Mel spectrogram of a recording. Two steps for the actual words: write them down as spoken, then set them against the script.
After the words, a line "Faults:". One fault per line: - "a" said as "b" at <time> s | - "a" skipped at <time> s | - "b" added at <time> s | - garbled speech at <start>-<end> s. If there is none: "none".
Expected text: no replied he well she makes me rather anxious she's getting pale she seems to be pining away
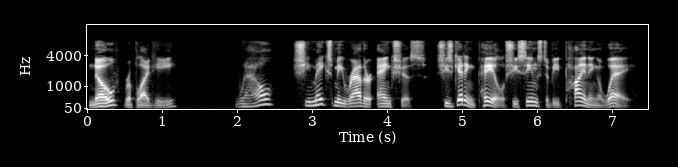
no replied he well she makes me rather anxious she's getting pale she seems to be pining away
Faults:
none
